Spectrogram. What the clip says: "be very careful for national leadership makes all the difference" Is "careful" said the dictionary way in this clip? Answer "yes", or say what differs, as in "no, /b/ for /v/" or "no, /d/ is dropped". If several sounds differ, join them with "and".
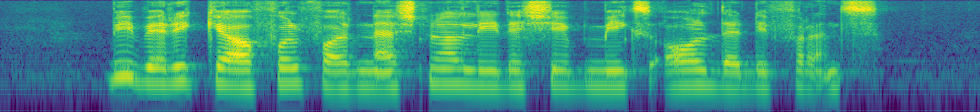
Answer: yes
